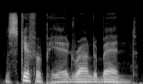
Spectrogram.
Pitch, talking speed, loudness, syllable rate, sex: 115 Hz, 250 wpm, -18 LUFS, 5.8 syllables/s, male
